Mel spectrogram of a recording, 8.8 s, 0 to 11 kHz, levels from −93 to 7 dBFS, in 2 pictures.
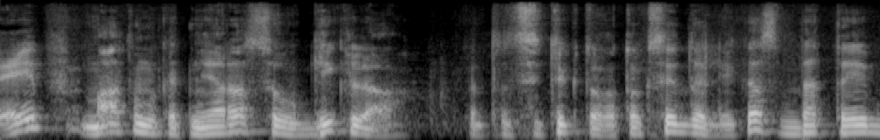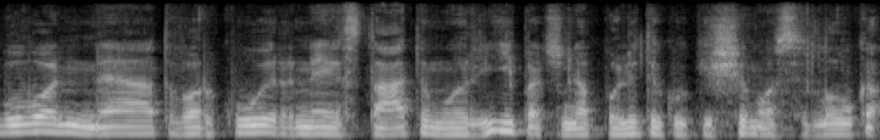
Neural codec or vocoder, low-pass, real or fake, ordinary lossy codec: vocoder, 44.1 kHz, 128 mel bands, Pupu-Vocoder; 9.9 kHz; fake; AAC, 64 kbps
